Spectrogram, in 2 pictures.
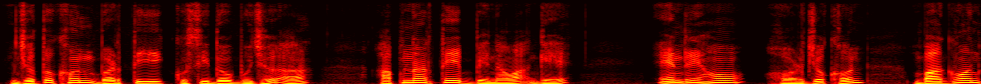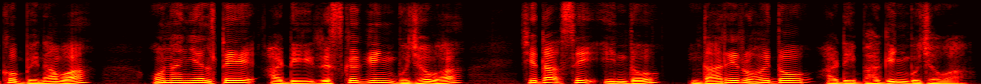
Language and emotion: Santali, neutral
